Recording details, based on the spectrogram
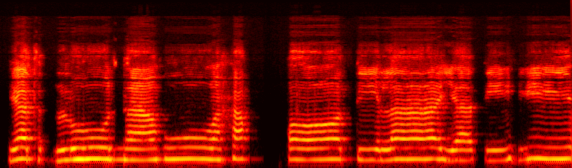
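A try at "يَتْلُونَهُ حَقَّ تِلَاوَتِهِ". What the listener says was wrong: Boleh Ibu berarti haqqa tilawati. Lanya panjang ya Bu, jangan wanya yang dipanjang. Yatlunahu haqqa tilawati.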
